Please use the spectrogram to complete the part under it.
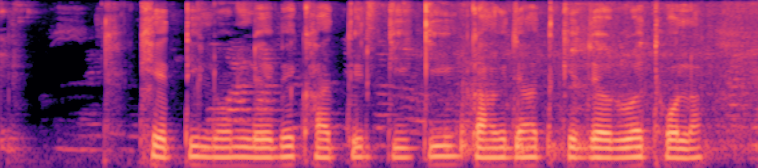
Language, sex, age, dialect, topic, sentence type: Magahi, male, 18-24, Western, banking, question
